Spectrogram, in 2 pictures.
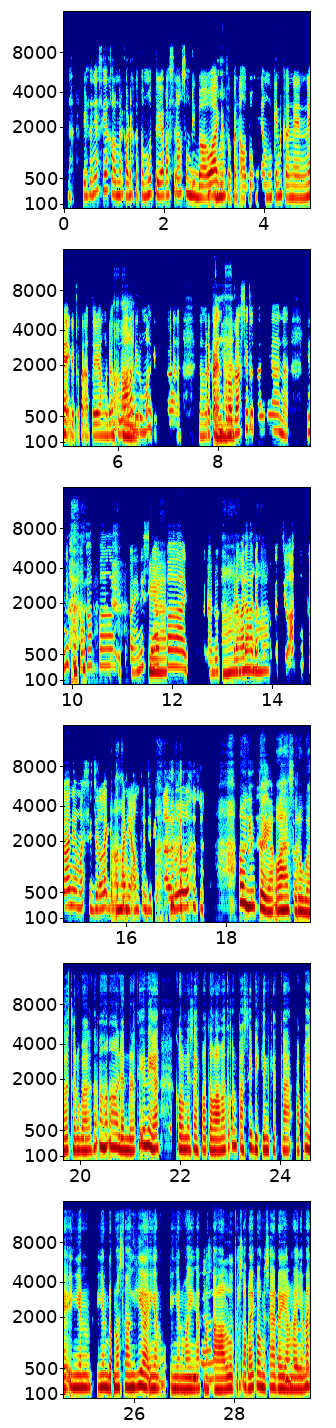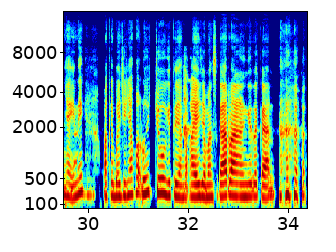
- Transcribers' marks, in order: distorted speech; chuckle; chuckle; static; chuckle; chuckle
- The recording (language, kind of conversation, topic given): Indonesian, unstructured, Pernahkah kamu menemukan foto lama yang membuatmu merasa nostalgia?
